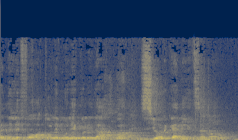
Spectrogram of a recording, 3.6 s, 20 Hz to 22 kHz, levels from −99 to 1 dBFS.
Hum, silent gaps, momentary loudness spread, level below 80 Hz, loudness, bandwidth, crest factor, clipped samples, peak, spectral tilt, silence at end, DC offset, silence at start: none; none; 5 LU; -62 dBFS; -26 LUFS; 16.5 kHz; 16 dB; under 0.1%; -10 dBFS; -4.5 dB/octave; 0 s; under 0.1%; 0 s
